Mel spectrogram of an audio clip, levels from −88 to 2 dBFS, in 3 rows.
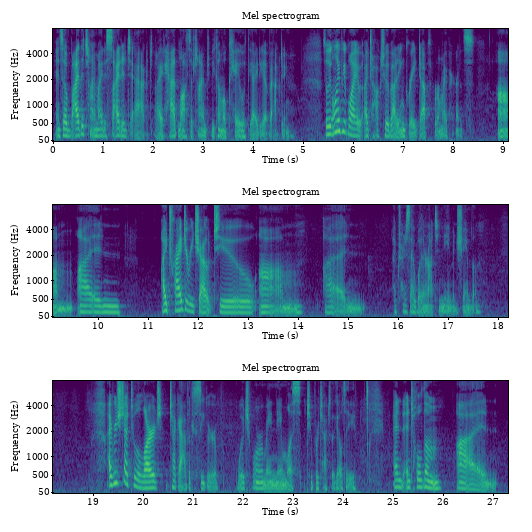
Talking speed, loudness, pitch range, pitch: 180 wpm, -28 LUFS, 155-195 Hz, 165 Hz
